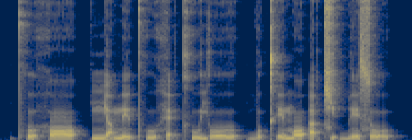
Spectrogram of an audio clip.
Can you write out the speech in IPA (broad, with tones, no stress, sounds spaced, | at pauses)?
pʰ o̰˦˨ h ɔ˦ | ɲ ä̰˦˨ m ḛ˦˨ ɪ̯ pʰ u˦ h ɛ˦ ʔ kʰ u˨ j o˦ ʊ̯ | b o̰˦˨ kʰ e˨ m ɔ˦ ʔ ä˦ ʔ t͡ɕ ɪ˦ ʔ b e˨ sʰ o̰˦˨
